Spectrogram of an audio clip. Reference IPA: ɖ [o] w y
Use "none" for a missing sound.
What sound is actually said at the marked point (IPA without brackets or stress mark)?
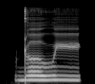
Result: o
